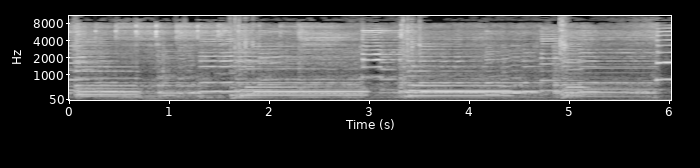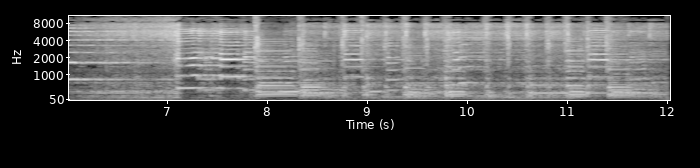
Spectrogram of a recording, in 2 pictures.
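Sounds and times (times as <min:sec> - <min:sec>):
guitar chords ringing: 0:00.0 - 0:12.0.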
